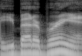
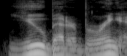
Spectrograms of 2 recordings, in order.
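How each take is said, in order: First: It is said in a light, playful tone. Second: It is said in a serious, menacing tone. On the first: The remark is a playful tease, not meant seriously. "in a jokey way" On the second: The remark sounds like a real threat. "That's like a threat"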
